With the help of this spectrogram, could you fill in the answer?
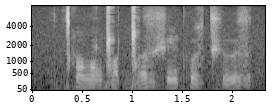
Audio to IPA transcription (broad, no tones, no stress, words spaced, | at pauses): ǀʰɛ̃ðˤõɡ͡ǁɔɡ͡ǁɤz ʃĩpʰuz t͡ʃʼɯz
